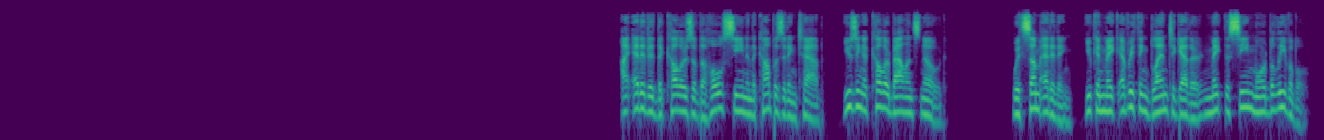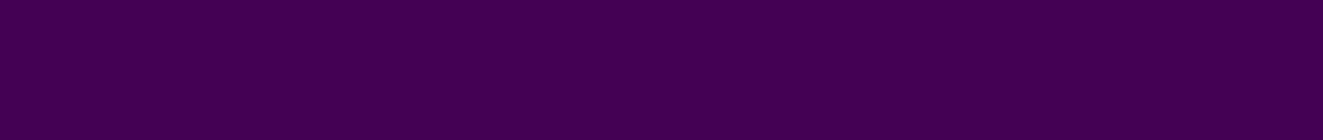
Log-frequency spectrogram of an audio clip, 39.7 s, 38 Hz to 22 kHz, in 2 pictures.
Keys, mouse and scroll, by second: 1.5 scroll up 1, 2.7 click, 3.5-3.8 scroll down 2, 3.9-4.6 middle drag, 5.9 click, 6.3 scroll down 2, 6.5 middle click, 7.3 click, 7.8-8.2 middle drag, 9.0 click, 10.7-11.2 drag, 11.8 g, 13.4 shift+right click, 16.2 shift+a, 19.6 Down, 19.8 Down, 25.3-27.0 scroll up 3, 27.0 middle click, 27.9 scroll up 1, 28.2 click, 29.0 click, 29.4 click, 30.3 click, 31.1 click, 31.8-32.3 scroll down 6, 32.7 click, 32.9 scroll up 2, 33.0 click, 33.9 click, 35.1 KP_0, 35.6 click, 35.9 middle click, 35.9 scroll down 2, 36.2-36.7 scroll up 6, 36.3 middle click, 36.6 click, 37.9-38.4 scroll down 5, 38.2 middle click, 38.4 middle click, 38.7 click, 38.9 click, 39.1-39.5 scroll down 2, 39.1 middle click, 39.5 middle click.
